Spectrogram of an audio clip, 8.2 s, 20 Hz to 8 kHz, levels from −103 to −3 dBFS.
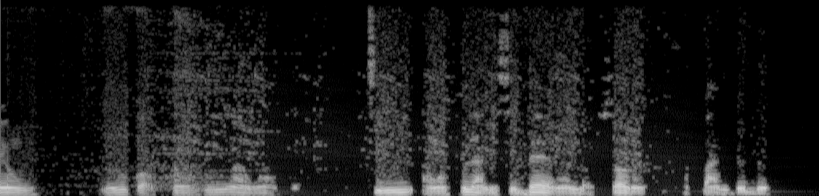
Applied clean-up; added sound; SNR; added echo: classical method spectral subtraction.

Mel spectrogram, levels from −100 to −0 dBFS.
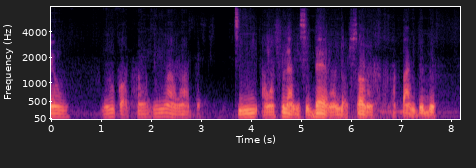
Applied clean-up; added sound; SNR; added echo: neural separator model SepFormer DNS4.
